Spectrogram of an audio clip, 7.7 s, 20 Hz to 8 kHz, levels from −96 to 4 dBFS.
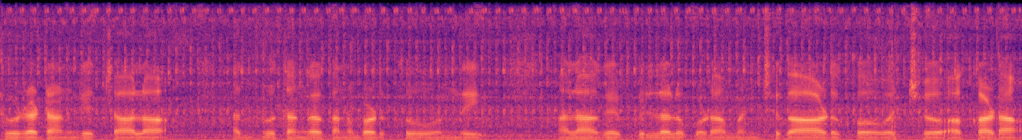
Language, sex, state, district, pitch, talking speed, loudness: Telugu, male, Andhra Pradesh, Sri Satya Sai, 100 Hz, 95 wpm, -20 LUFS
